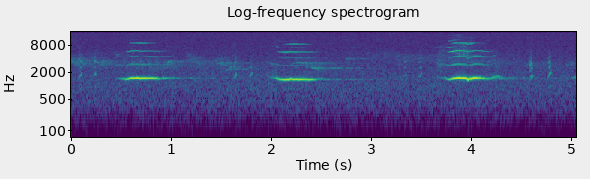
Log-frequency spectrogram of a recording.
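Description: Eurasian jay giving three drawn-out, mewing notes, level in pitch and spaced about every one and a half seconds, with faint ticking sounds between.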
